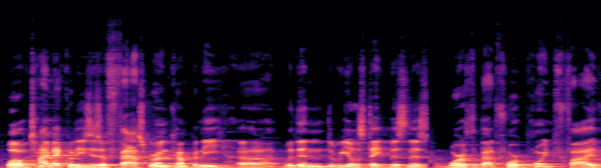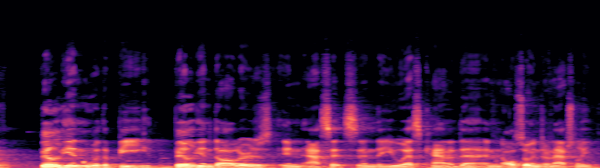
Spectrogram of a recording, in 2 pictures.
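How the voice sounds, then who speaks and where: A man's voice: mid-range voice, normal speed. Male interview host asking polite, formal questions; roomy sound with a long reverb tail and faint music.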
